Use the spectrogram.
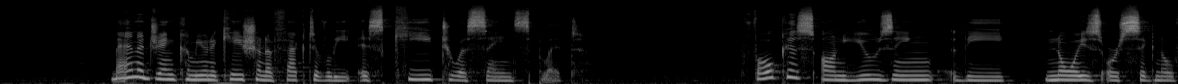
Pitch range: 185-220 Hz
